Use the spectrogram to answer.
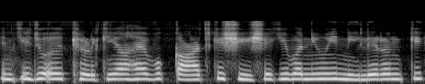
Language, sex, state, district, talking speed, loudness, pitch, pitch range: Hindi, female, Chhattisgarh, Sukma, 225 wpm, -13 LUFS, 245 Hz, 235-255 Hz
